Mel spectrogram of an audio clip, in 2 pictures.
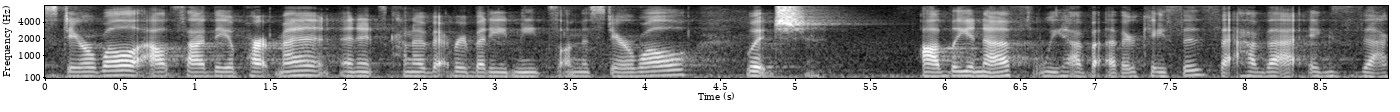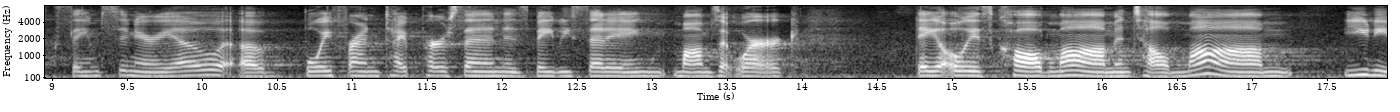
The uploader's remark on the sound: This episode was recorded live at Magnet User Summit in Nashville Tennessee.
